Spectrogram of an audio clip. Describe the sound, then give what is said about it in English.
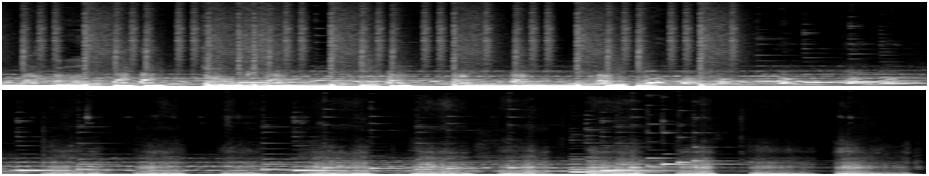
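A dog barks loudly, first in a dense, overlapping flurry of barks and growls, then in a steady series of separate, sharp barks. “Oh man, dog, dog, dog, dog, and dog, and dog, dog, dog, dog, dog.”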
